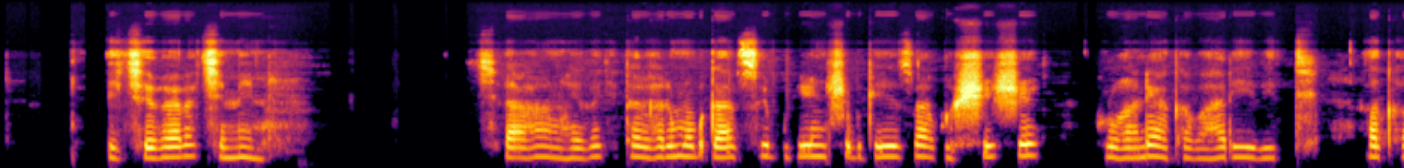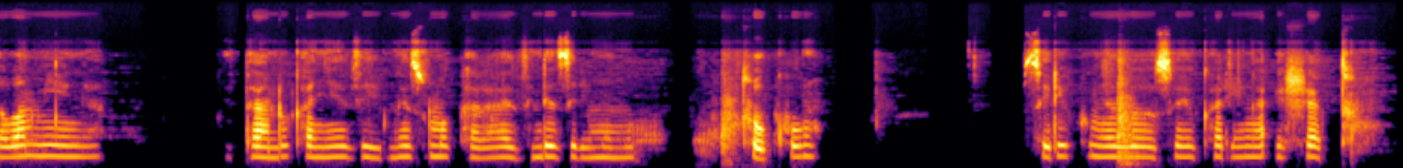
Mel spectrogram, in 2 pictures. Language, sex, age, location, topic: Kinyarwanda, female, 18-24, Musanze, agriculture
